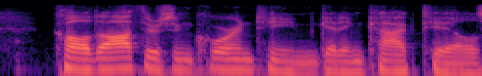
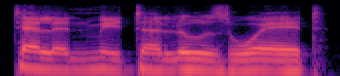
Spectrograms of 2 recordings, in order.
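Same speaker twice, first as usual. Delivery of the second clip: Fat Bastard. Acted. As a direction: do a comic movie Scotsman. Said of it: "That's my best Scottish accent".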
